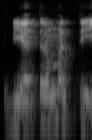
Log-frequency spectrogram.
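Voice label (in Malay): "diatermi", Malay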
